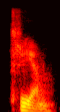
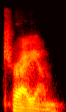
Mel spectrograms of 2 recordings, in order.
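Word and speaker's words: tryam: to even practice that try to save this syllable t-r-y-a-m as one syllable three of them 3M 3M not Triumph okay so that's a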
